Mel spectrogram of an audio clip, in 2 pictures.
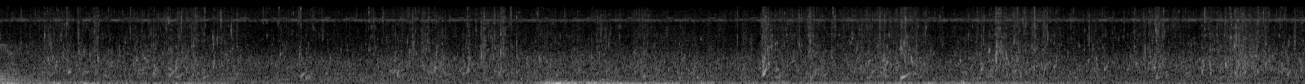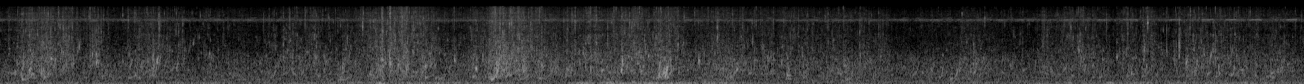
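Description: Lake water splashing and trickling around a small wooden boat as it is poled through shallow water, with scattered irregular drips and knocks and a thin, steady high tone.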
